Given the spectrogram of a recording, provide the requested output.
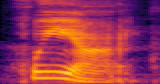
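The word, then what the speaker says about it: υἱόν: syllables over here okay huion okay so it's translated into sun s-o-n and then uh h-u-i-o-n okay not u-i-o-n but h because of the rough breathing marker over the iota and you do that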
